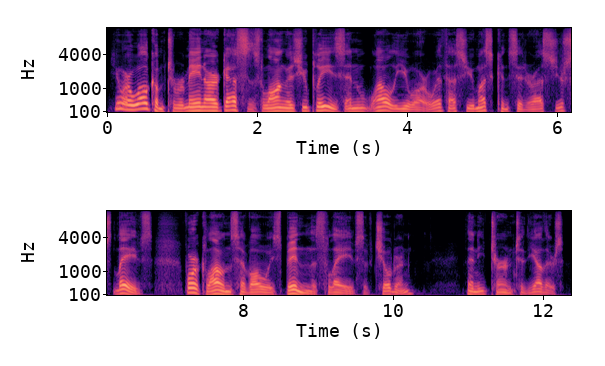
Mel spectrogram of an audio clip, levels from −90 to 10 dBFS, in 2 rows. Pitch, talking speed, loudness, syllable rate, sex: 115 Hz, 190 wpm, -19 LUFS, 4.9 syllables/s, male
